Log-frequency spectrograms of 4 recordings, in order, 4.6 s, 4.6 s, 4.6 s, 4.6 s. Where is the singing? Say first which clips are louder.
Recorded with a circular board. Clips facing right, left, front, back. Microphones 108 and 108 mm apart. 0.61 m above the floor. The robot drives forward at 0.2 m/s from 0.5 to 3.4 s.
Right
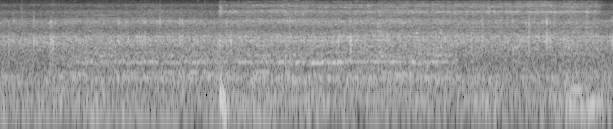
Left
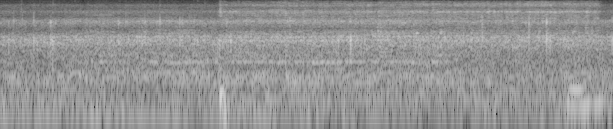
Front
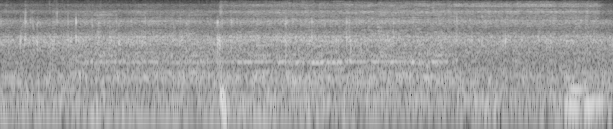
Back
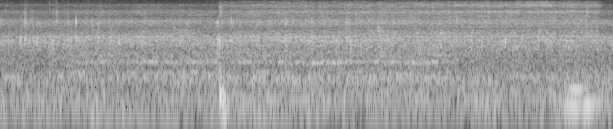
Right 1 dB, front 1 dB; straight behind, 1.1 m.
